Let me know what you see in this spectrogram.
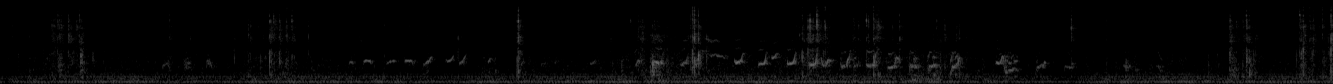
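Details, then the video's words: Pet guinea pigs during floor time: a busy run of short, soft, rising squeaky notes, loosest at first, then clustering densely through the middle, over scattered patter and rustling of feet and bedding with occasional sharp clicks. "My Guinea Pigs' WHEEKly vlog"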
